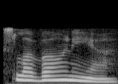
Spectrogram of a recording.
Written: Slavonia

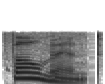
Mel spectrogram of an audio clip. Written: foment

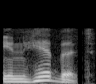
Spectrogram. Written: inhibit

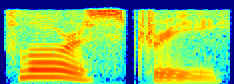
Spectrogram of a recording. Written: floristry

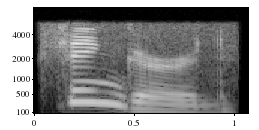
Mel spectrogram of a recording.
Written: fingered

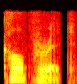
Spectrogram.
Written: culprit

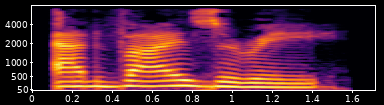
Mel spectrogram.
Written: advisorily

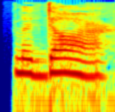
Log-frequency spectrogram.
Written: mudar

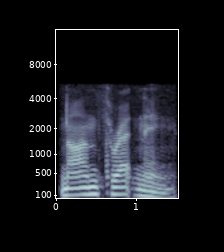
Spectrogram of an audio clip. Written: nonthreatening

